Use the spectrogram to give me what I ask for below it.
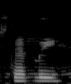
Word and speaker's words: Stingley: They got Will Anderson, Derek Stinkley, whatever how you pronounce his last Danielle name. Hunter. Like, Stingley? Stingley, Stingley.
